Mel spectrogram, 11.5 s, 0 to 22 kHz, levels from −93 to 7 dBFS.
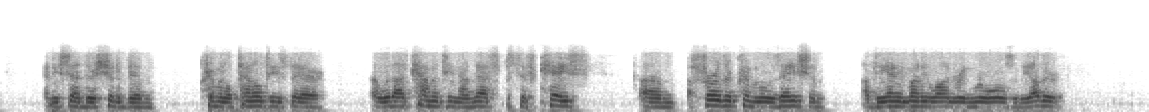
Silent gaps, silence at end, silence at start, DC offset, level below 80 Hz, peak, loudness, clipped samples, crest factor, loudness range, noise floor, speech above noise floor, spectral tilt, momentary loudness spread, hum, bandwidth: none; 0.9 s; 0.45 s; under 0.1%; -48 dBFS; -6 dBFS; -22 LUFS; under 0.1%; 16 dB; 2 LU; -71 dBFS; 49 dB; -11.5 dB/octave; 11 LU; none; 4.3 kHz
